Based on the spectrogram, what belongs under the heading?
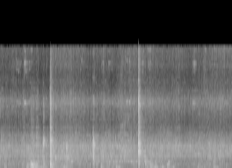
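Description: Chicken and potato curry sizzling in an aluminium pressure cooker pot while a spoon stirs in curd. The spoon clicks against the pot about one, two and almost three seconds in.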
